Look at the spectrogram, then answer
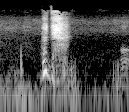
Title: Exo sneeze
